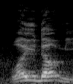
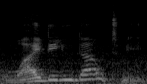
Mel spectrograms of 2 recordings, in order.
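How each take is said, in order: First: It sounds angry and accusing. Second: It sounds gently curious, not accusing.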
